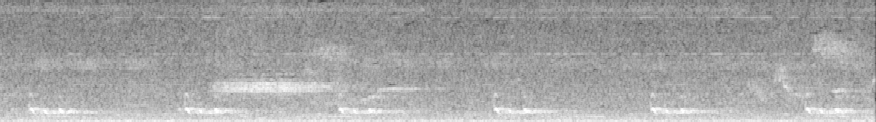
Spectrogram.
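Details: Blue-throated barbet (bosonto bouri) calling in a regular run of six short, hollow mid-pitched notes spaced under a second apart, plus a brief high trill from another bird and steady low rumble.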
